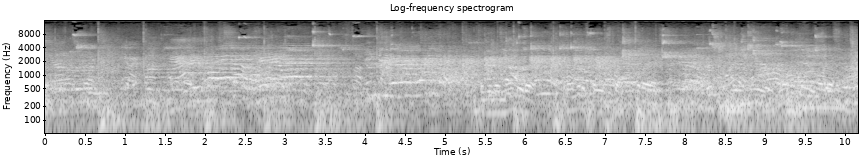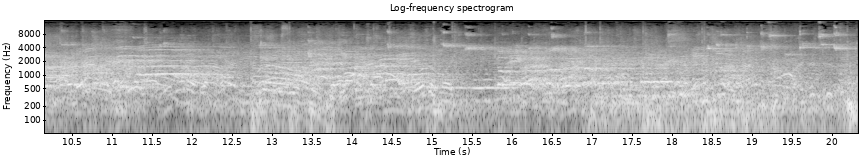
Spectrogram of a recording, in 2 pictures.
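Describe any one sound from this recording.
A crowd of spectators talks and cheers in an echoing gym.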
